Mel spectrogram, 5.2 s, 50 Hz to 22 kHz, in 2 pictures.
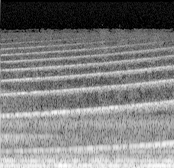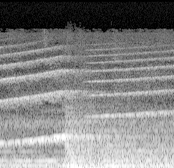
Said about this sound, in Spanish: El director no tardó ni 15 minutos, justo cuando estaba llegando, se volvió a encender la alarma.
